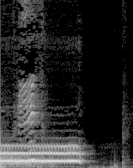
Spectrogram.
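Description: One long, steady high note from a voice, held and then stopping a little after a second in.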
